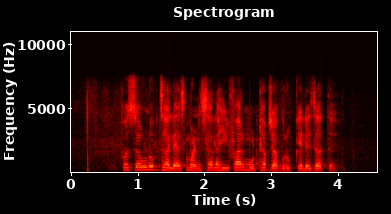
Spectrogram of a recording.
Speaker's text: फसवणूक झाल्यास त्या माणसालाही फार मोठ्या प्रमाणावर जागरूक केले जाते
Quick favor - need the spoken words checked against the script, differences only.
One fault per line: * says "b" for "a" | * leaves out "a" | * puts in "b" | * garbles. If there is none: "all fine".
* leaves out "त्या"
* leaves out "प्रमाणावर"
